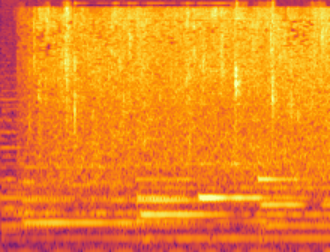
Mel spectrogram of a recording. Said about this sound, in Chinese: 就在这时，自己的窗外。响起了噼里啪啦的雨声。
